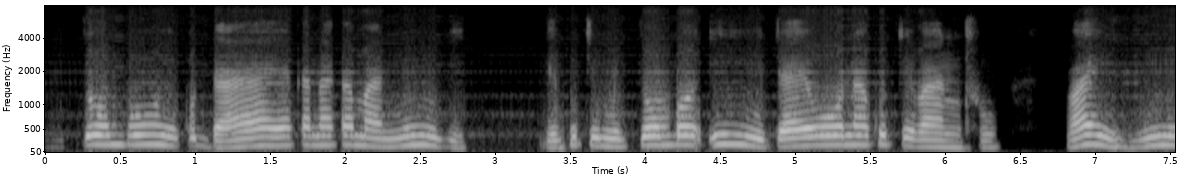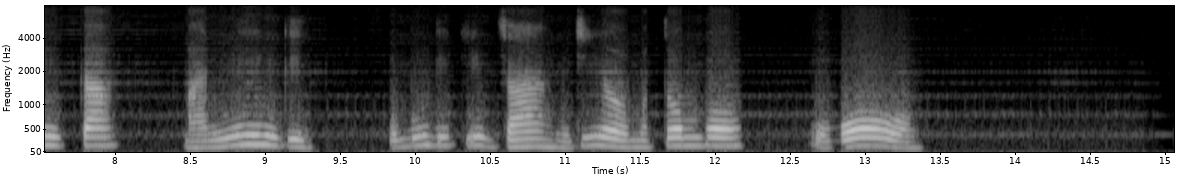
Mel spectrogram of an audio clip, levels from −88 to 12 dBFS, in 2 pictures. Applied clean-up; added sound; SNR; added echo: neural separator model SepFormer DNS4.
